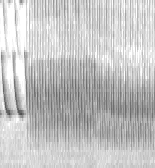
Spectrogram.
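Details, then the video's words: Canary song for training young birds: two falling slurs give way to a long, rapid, buzzy rolling trill of evenly pulsed notes that continues to the end. "KENARI GACOR PANJANG CENGKOK ISTIMEWA COCOK BUAT MASTERAN KENARI PAUD || VOICE OF CANARY"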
